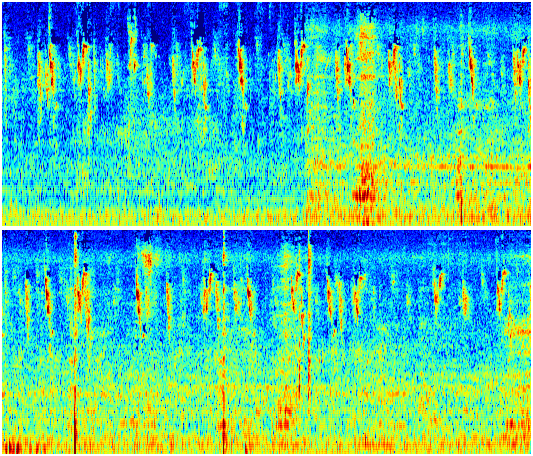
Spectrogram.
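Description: Faint, irregular chirping of small birds in the background, with a few soft clicks.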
